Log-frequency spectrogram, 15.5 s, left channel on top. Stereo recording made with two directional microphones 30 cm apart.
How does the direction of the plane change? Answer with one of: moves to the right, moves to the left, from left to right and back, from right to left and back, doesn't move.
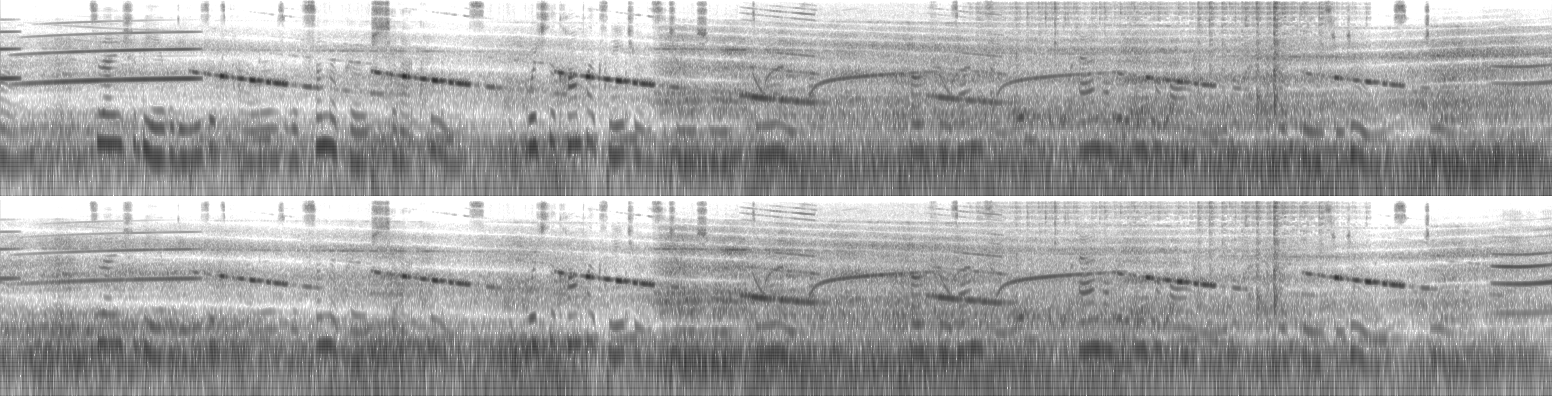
moves to the left.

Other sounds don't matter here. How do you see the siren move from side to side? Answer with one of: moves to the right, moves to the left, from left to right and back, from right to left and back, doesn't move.
moves to the right.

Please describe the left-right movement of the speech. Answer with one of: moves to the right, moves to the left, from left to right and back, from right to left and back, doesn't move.
from left to right and back.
